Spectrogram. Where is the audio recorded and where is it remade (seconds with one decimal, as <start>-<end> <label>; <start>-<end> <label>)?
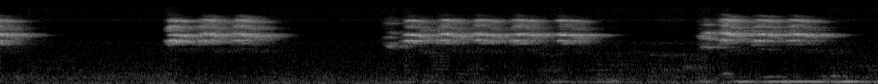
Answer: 0.0-0.5 remade; 0.5-4.2 recorded; 4.2-5.7 remade; 5.7-6.5 recorded; 6.5-8.0 remade; 8.0-8.8 recorded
